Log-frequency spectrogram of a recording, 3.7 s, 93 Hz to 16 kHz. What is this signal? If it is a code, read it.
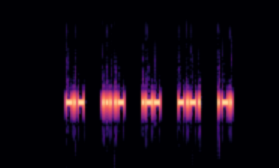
Morse code, heard as a keyed tone, about 46 wpm, spaced as for 26 wpm, 700 Hz. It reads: K4WCR
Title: USA Call Signs - 3x Character Spacing - 45wpm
